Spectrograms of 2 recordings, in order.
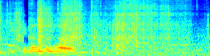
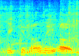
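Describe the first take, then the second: First: Very slow, drawn-out hope; slow wistful. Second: Said in the usual way. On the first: Acted. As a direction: draw it out mournfully.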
